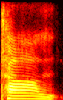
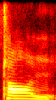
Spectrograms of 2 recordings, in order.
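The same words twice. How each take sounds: First: The vowel is an open unrounded 'ah' sound. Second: The vowel is a long rounded 'aw' sound. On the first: The speaker calls it wrong. "Generally, we say ah, ah, tall, ah. It's wrong" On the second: The speaker calls it right. "It's tall, tall. O, O sound"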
